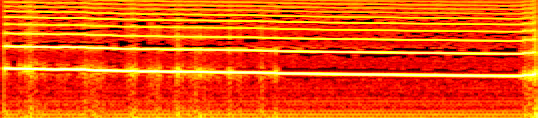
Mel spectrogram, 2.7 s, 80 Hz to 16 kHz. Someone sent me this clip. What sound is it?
beep 003 falling
From the Mute-Synth-2.
A classic lo-fi bombing sound.
beep, electronic, falling-pitch, lo-fi, Mute-Synth-2, Mute-Synth-II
